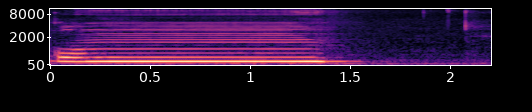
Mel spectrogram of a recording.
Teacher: کاف کی پیش کو میم تشدید سے ملا کے پڑھیں گے اور میم میں غنہ کریں گے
